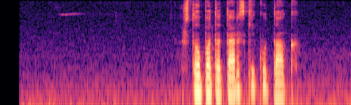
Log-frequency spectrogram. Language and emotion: Russian, neutral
